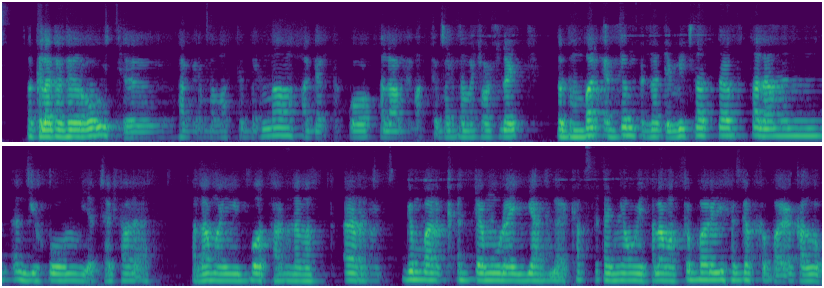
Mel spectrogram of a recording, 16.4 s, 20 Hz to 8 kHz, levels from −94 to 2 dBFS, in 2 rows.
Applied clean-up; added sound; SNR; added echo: neural mask model DeepFilterNet 3.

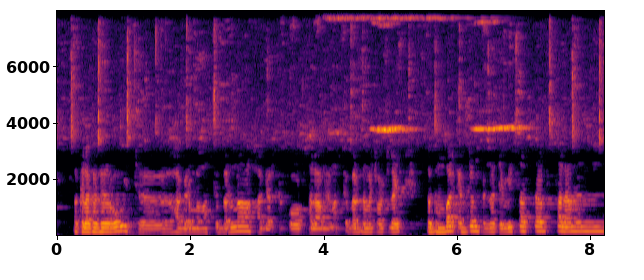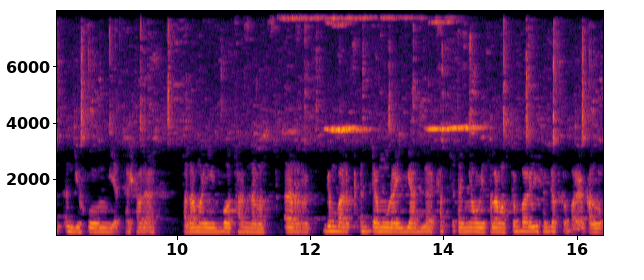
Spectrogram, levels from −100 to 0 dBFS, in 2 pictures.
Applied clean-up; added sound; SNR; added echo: classical method WPE with log-MMSE.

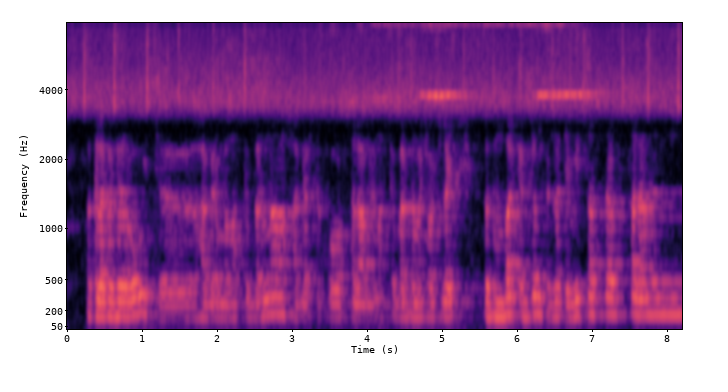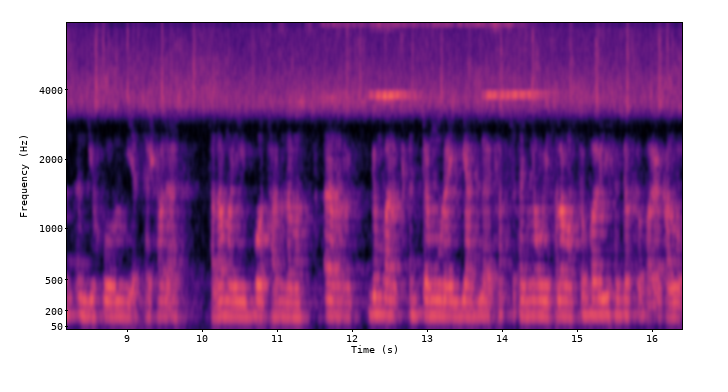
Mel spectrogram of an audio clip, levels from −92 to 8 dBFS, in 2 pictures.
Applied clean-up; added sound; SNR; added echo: none; Bird vocalization, bird call, bird song; 1 dB; reverberation time 0.6 s.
